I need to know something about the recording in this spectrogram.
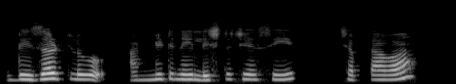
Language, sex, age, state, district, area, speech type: Telugu, female, 18-30, Andhra Pradesh, Palnadu, urban, read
